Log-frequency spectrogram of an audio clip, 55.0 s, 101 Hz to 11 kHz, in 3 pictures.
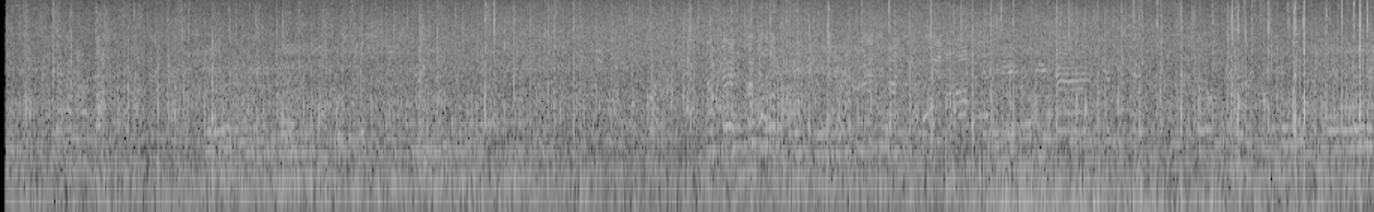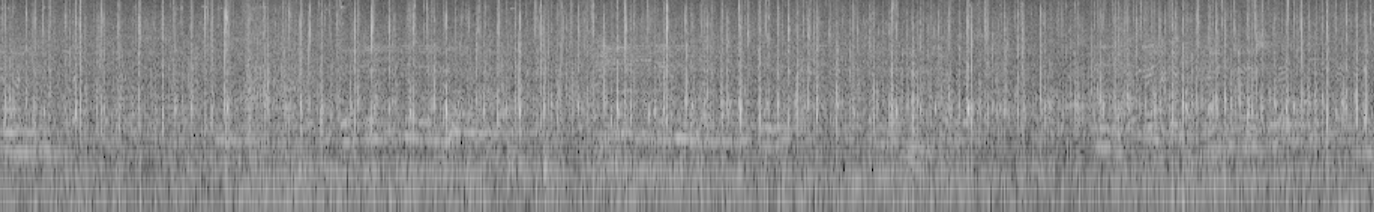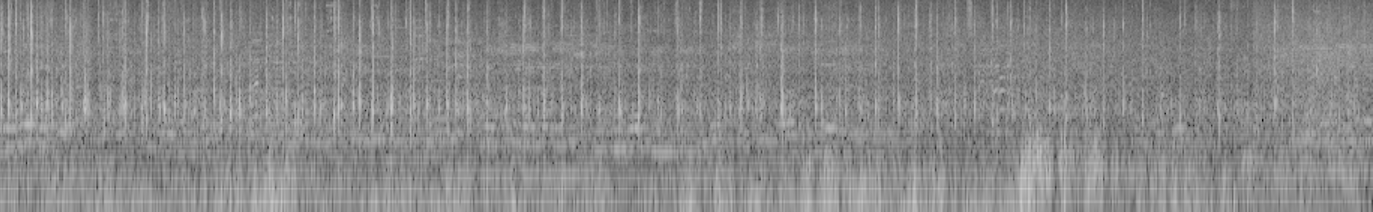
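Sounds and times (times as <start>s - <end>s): hooves clip-clopping on pavement: 0.0s - 54.9s
murmur of crowd voices: 0.0s - 54.9s.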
